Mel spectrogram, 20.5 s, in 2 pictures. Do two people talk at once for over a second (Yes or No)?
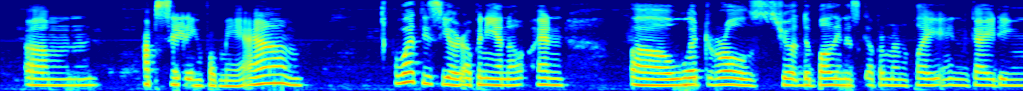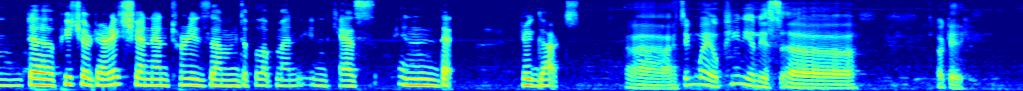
No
